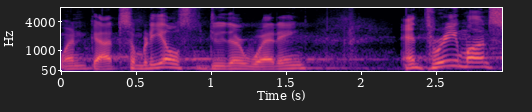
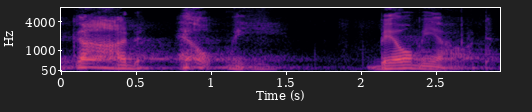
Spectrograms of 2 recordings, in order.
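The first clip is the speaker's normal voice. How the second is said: quiet plea; 2 semitones lower, 7 dB quieter, slower than usual. Acted. Runner praying for rescue.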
